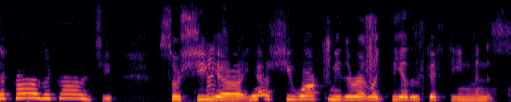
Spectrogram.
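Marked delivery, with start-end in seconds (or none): 0.0-0.8 put-on, high, scared, tearful sobbing scream. Retelling a scared answer to a woman who came out, imitating crying and screaming. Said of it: "I was crying and screaming at the top of my lungs".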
